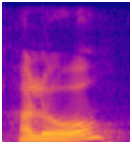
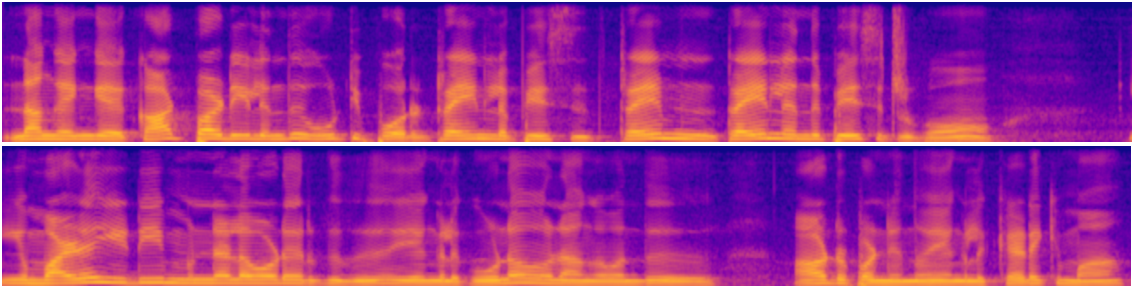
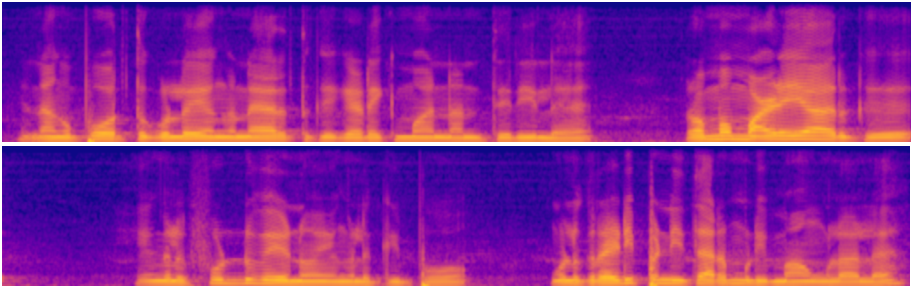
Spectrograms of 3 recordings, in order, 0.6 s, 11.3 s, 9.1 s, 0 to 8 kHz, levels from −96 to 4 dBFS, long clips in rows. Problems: background conversations at intervals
